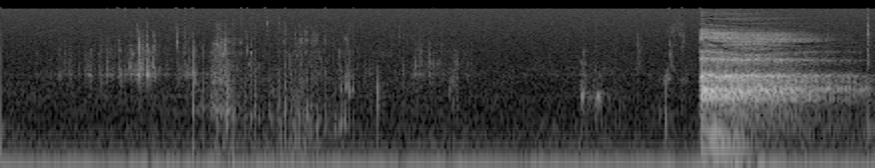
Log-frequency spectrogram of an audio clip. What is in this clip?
whiskey on the rocks
this track is a mic recording of me taking a whiskey drink from a glass filled with ice cubes, just for fun.....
